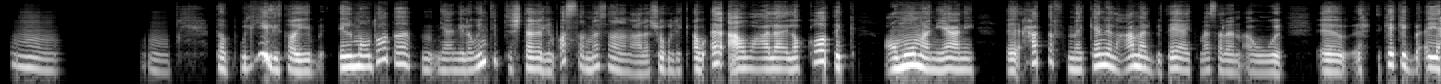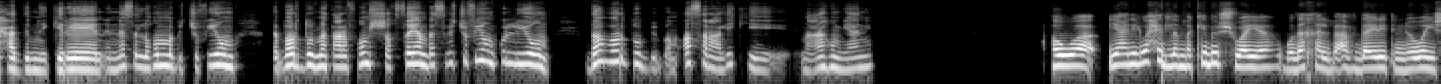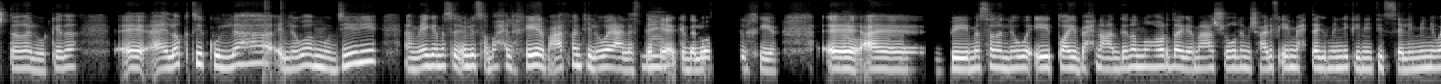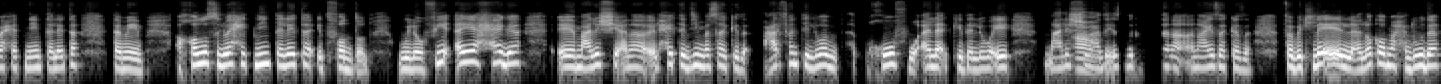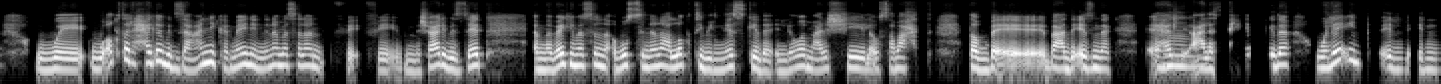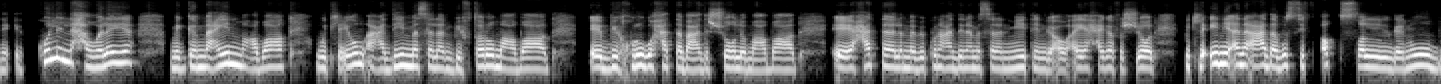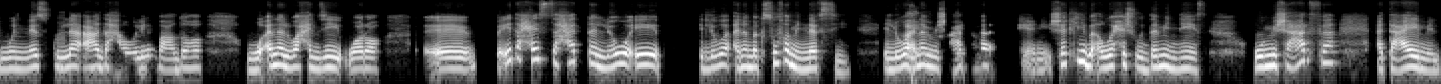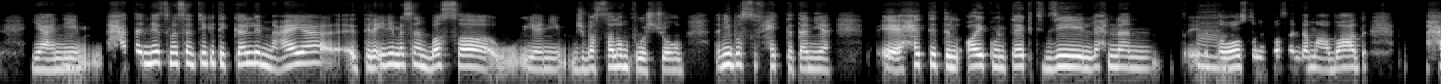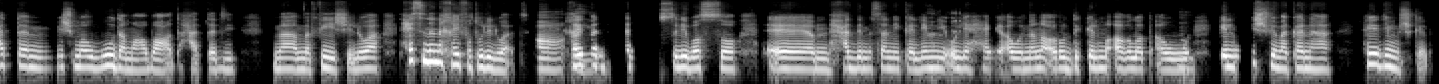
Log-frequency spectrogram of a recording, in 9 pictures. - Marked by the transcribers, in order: tapping; in English: "meeting"; in English: "الeye contact"
- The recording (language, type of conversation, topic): Arabic, advice, إزاي أقدر أتغلب على خوفي من إني أقرّب من الناس وافتَح كلام مع ناس ماعرفهمش؟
